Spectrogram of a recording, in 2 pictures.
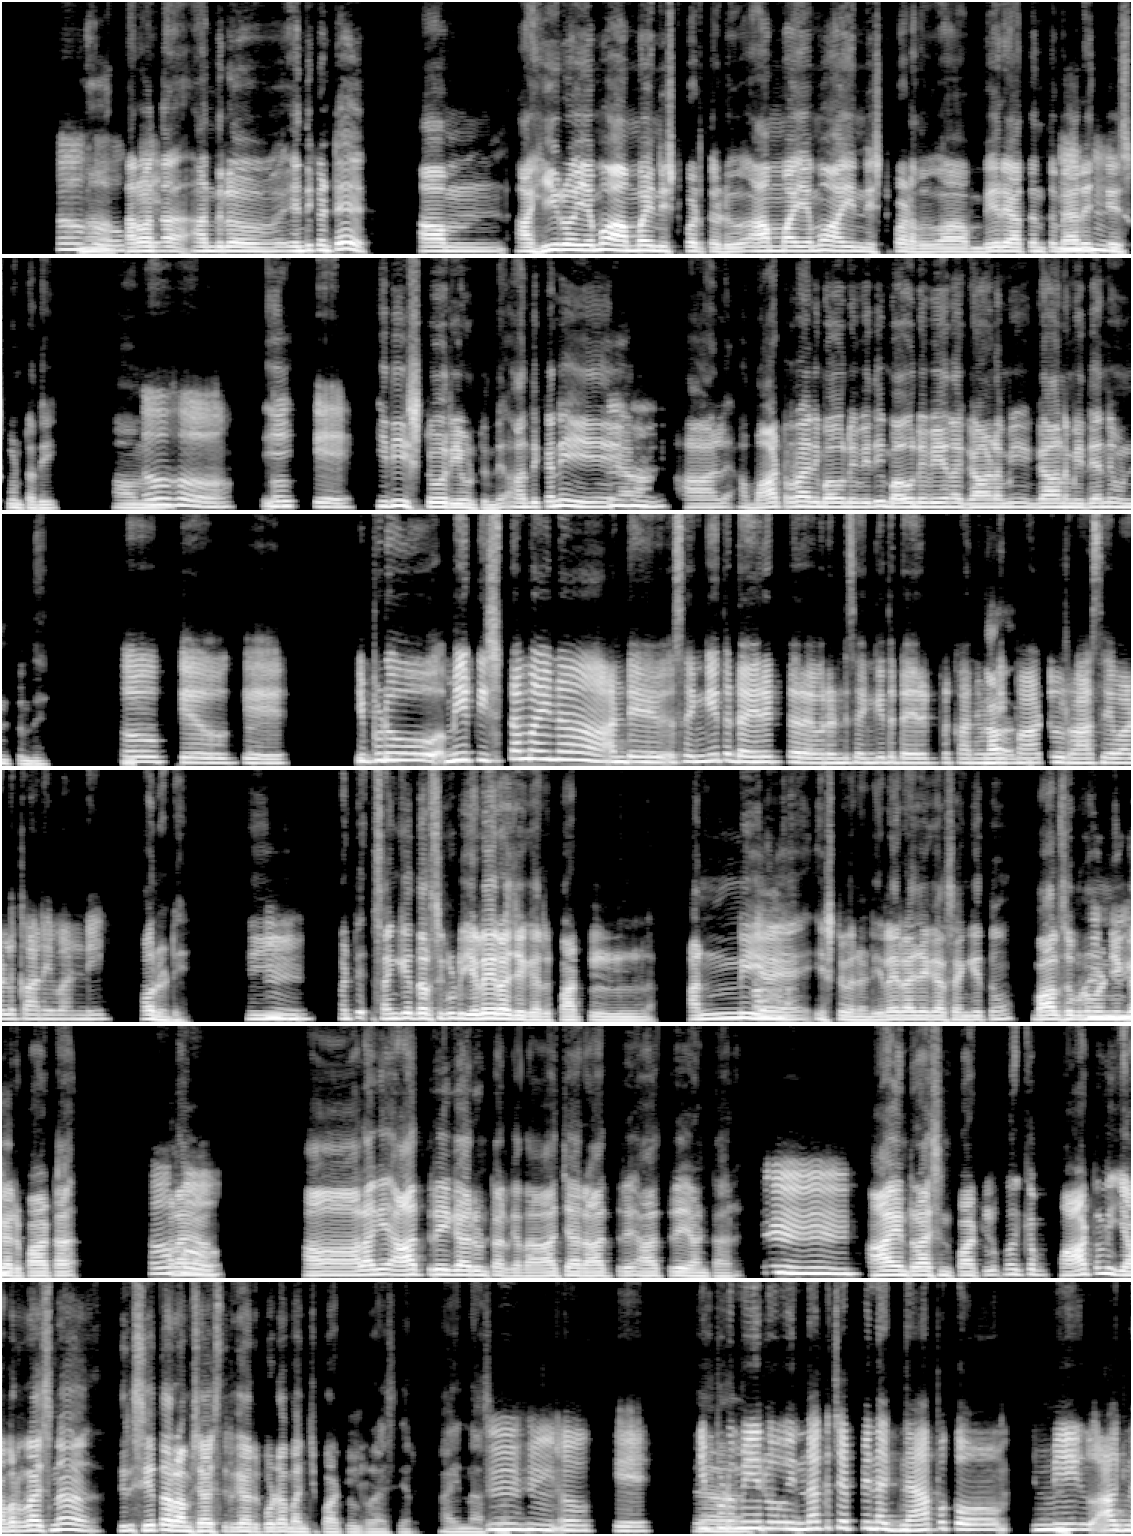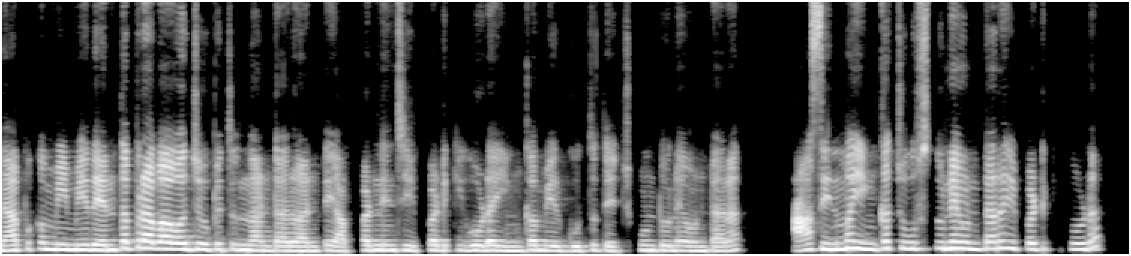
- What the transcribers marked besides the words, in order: in English: "హీరో"; in English: "మ్యారేజ్"; in English: "స్టోరీ"; other background noise; in English: "డైరెక్టర్"
- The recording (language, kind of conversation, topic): Telugu, podcast, పాత పాట వింటే గుర్తుకు వచ్చే ఒక్క జ్ఞాపకం ఏది?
